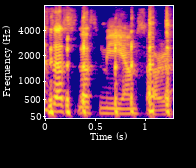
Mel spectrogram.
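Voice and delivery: ordinary talk, nothing marked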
